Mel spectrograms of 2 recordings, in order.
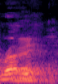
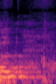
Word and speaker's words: Rutan: Well, how about, you know what, correct me if I'm wrong, the long easy, that would be Burt Rutan, how do you pronounce it, Rutten? Right. Rutten, that's a pretty cool plane too.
